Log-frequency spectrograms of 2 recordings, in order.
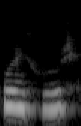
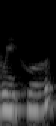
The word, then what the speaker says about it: Uyghur: what I found but in Dutch we say urugur which kind of goes with English spelling so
